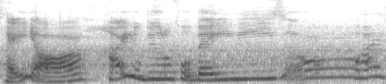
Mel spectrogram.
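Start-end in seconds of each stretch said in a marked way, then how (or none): none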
